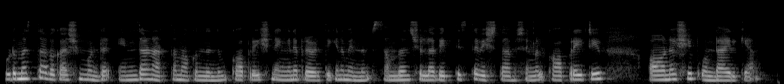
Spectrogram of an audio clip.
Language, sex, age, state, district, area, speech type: Malayalam, female, 18-30, Kerala, Idukki, rural, read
